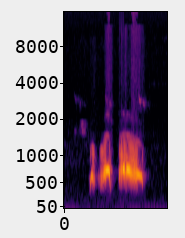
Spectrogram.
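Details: Spotted dove female calling to stimulate males: a single clean phrase, a short coo, a swelling second note and a long, even final coo, all within about a second.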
